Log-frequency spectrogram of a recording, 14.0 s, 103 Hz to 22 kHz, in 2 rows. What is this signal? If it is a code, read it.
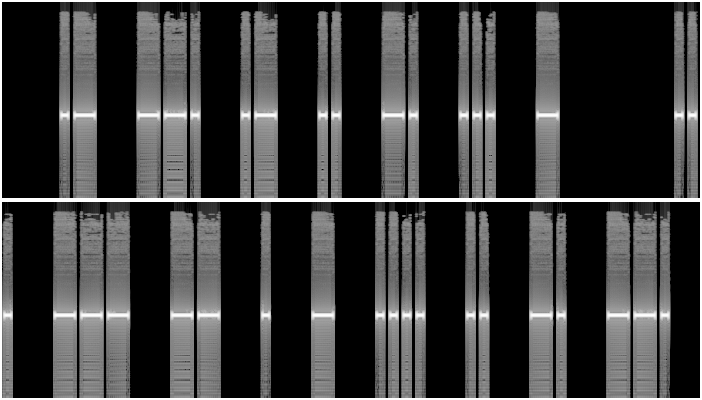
Morse code, heard as a keyed tone, about 18 wpm, spaced as for 12 wpm, 1000 Hz. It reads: AGAINST SOMETHING
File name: qotdfiles / 12wpm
